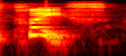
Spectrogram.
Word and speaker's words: place: So we put our long A there, and the E is silent, And what's the last thing we have to mark that we just learned yesterday? Yeah, the C says, so we're going to put the sound of the S above it.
